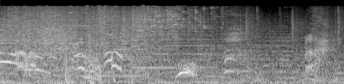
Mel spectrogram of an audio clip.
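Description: A pane of glass shatters loudly as someone leaps through it, a dense crash of breaking shards that keeps spraying and tinkling for several seconds, with faint shouts mixed into the din.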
